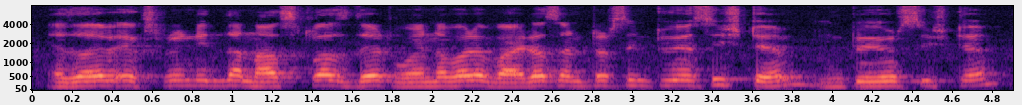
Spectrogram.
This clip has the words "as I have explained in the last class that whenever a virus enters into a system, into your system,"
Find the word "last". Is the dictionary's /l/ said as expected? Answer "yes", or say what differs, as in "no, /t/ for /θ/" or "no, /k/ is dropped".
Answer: no, /n/ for /l/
